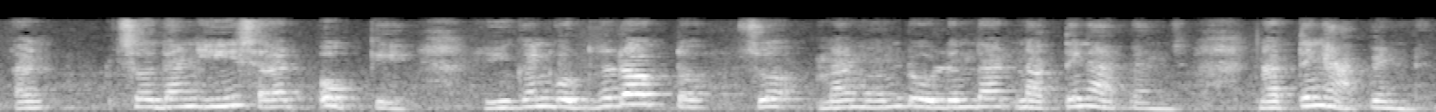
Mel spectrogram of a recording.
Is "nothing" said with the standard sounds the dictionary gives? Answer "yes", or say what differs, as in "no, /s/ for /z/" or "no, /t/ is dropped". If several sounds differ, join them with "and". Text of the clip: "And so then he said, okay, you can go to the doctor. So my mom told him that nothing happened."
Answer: no, /t/ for /θ/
